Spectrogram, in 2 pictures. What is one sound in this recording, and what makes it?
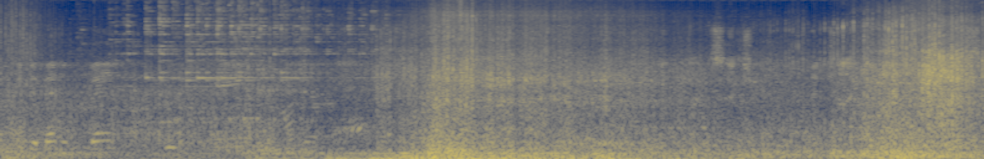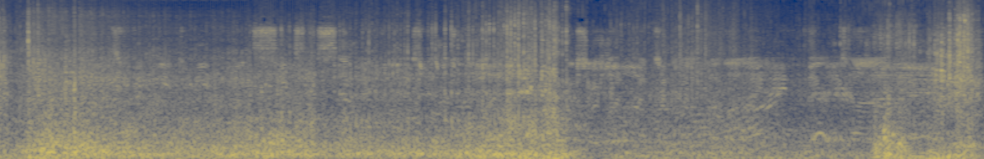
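A bobsled rumbles and roars along an icy track.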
